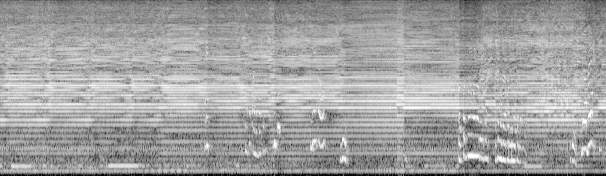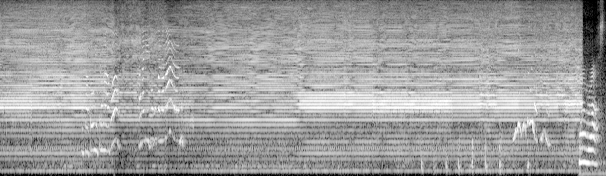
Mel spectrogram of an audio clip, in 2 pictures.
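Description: Corded electric hair clippers running with a steady buzz while cutting a man's hair. The buzz cuts off suddenly near the end.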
